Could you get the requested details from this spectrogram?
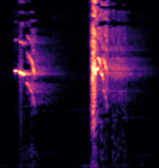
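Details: Pet parrot, said to speak the words 'mummy papa', gives two brief shrill, high-pitched screeches about a second apart, each starting sharply and trailing off, in a quiet indoor room.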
